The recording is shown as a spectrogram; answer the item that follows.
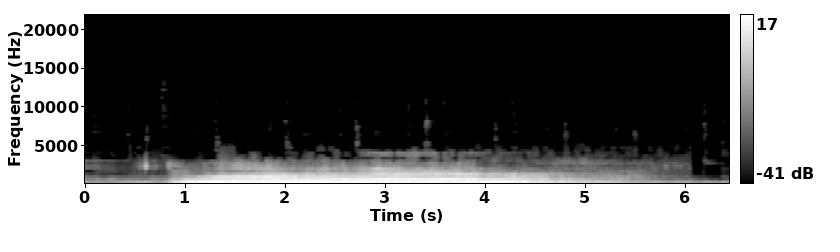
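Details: Lynx giving a single long, drawn-out harmonic call of about five seconds, steady at first, then easing and falling away at the end, over a faint constant background hum.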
